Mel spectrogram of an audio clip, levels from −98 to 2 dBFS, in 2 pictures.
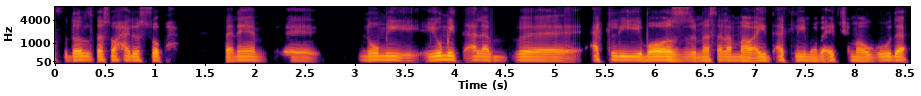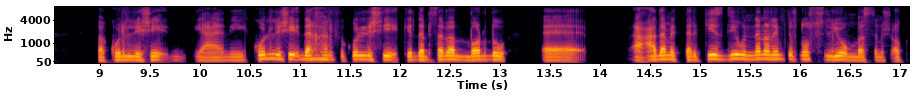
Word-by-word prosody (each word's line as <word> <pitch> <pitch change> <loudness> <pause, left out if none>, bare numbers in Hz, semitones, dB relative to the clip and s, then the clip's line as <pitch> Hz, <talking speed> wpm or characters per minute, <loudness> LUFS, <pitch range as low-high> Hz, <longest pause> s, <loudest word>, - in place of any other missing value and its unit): فضلت 130 +2 -1
صاحي 130 +1 -3
للصبح، 125 -3 -3 0.4
فانام، 120 +1 -3 0.3
آآ، 110 -2 -6 0.4
نومي 135 -3 -2
يومي 140 +3 +3
اتقلب، 125 -3 -4 0.9
أكلي 125 -1 -1
باظ، 120 -2 +4
مثلًا 115 +2 -2
مواعيد 110 -1 0
أكلي 125 -1 -4
ما 110 -1 -4
بقتش 115 +2 -4
موجودة، 120 +2 0 0.4
فكُلّ 130 -1 0
شيء 135 +3 -2 0.2
يعني 110 -1 -7
كُلّ 165 +1 +3
شيء 170 +3 +6
دخل 155 0 +3
في - - -14
كُلّ 150 -1 +2
شيء 140 +2 0
كده، 135 0 +3
بسبب 135 0 +3
برضه 135 0 +3 0.4
آآ، 290 -1 -1 0.5
عدم 155 -1 +3
التركيز 145 +3 +3
دي، 155 +5 +4
وإن 165 -2 +3
أنا 170 0 +5
نمت 160 -1 +1
في - - -6
نُص 150 -1 -3
اليوم 135 -2 +2
بس 115 +1 -3
مش 115 -2 -11
أك 110 - -6
130 Hz, 145 wpm, -22 LUFS, 115-140 Hz, 0.9 s, شيء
